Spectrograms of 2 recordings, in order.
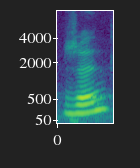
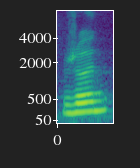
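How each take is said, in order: Both takes have the same delivery.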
